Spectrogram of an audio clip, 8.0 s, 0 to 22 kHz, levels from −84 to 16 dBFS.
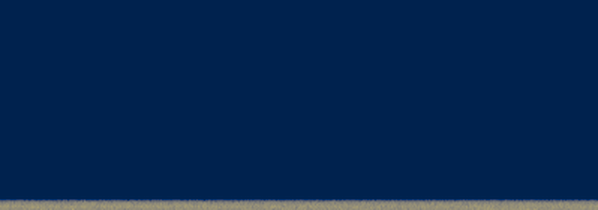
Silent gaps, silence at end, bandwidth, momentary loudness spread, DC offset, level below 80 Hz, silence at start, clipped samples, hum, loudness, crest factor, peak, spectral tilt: none; 0 s; 1 kHz; 1 LU; 3%; -36 dBFS; 0 s; under 0.1%; none; -24 LUFS; 14 dB; -8 dBFS; -19 dB/octave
